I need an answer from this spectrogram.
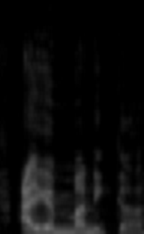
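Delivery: put-on speaking with a Russian accent. Starting a role-play where everyone is Russian, introducing themselves in a Russian accent. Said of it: "Everybody's Russian".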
